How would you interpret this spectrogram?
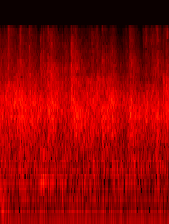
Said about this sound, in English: Please give a warm House of Mercy welcome to Angel.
